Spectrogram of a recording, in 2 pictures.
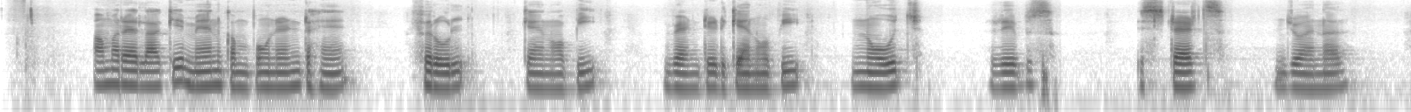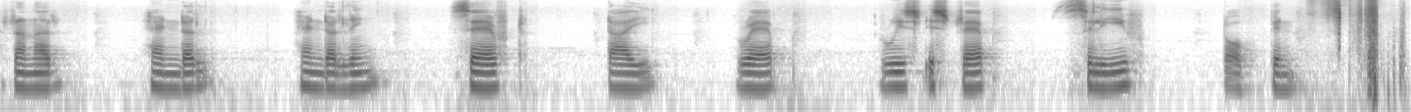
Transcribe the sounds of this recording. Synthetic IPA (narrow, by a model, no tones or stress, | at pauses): ɐməɾeːlakemeːnkə̃mpoːnẽɳʈɦɛ̃ː | fʰɪɾuːl | kɛːnoːpi | ʋẽːɳʈɪɖkɛːnoːpi | noːt͡ʃ | ɾɪbs | sʈeːʈs | d͡ʒɔːɪnəɾː | ənəɾ | hɛ̃ːɳɖəl | hɛ̃ːɳɖəlːɪ̃ŋɡ | sɛːfʰʈ | ʈaːi | ɾɛːp̚ | ɾisʈɪsʈɾeːp | sɪliːf | ʈɔ̰ːpːɪn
